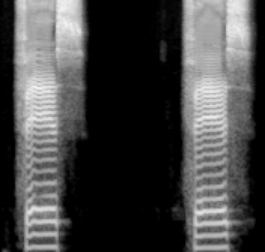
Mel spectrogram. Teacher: The Alif is elongated and smooth.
